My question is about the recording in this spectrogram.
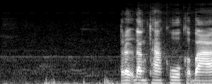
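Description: Speech only: a monk preaching in Khmer, resuming after a pause of a little over a second.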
